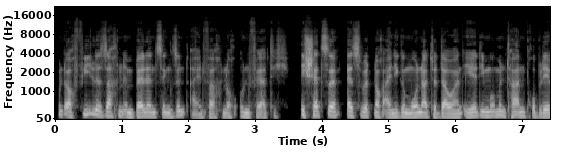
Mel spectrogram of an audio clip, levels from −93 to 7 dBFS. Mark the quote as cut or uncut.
uncut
